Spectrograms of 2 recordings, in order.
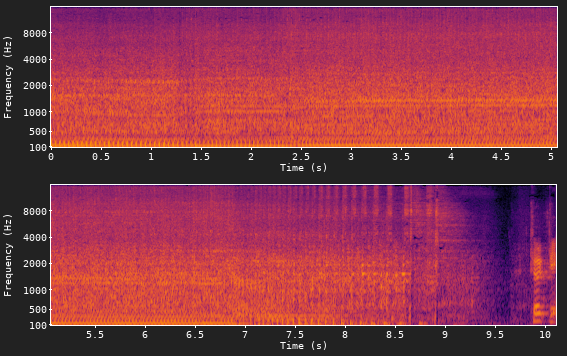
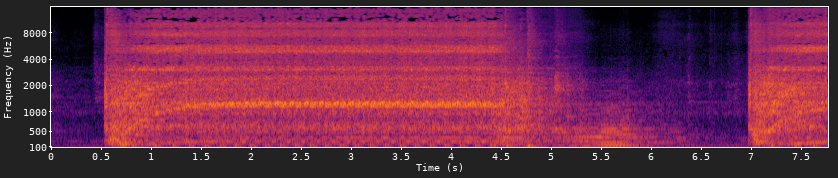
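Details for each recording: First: Ride-on mower single-cylinder engine that had run like choke was on with fouled plug, reassembled and restarted (air filter later found plugged): steady, even firing about three pulses a second before shutdown; running normally. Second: Newer riding mower with the maker's own Chinese-made engine and electric throttle, which had been running very rich as if the choke was on: steady starter cranking for four seconds with no catch. Crank no-start.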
